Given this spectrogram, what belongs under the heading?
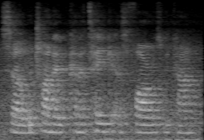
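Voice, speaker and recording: A woman's voice: lowish voice, flat delivery, fairly quick. A woman talking informally as a film director on a panel. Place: indoor event room at a film festival panel. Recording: echoey room from far off, noisy.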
